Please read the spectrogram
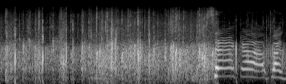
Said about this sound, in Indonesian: Tepuk tangan untuk Pak Habib.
